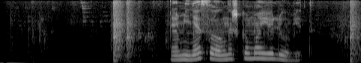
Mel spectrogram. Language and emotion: Russian, positive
